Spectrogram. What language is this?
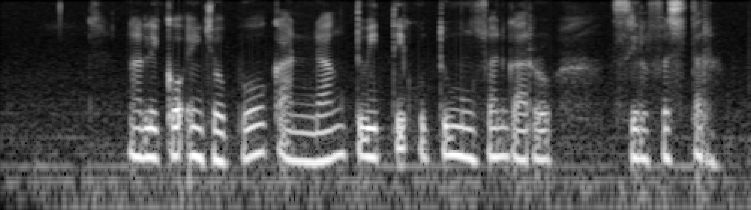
Javanese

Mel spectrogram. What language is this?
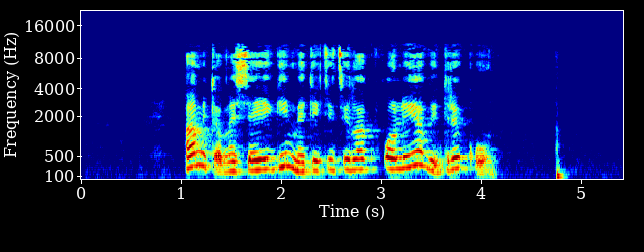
Georgian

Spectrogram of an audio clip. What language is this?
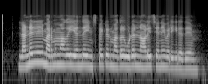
Tamil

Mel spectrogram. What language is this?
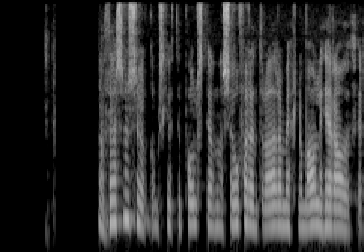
Icelandic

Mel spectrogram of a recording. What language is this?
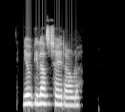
Pashto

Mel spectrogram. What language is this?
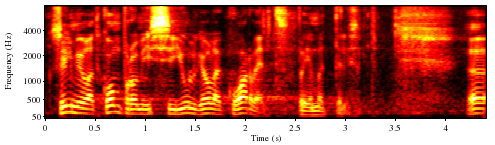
Estonian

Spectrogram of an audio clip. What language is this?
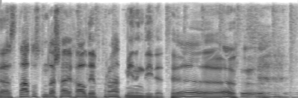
Kazakh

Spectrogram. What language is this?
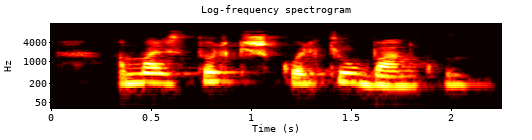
Belarusian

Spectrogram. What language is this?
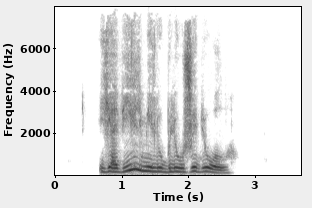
Belarusian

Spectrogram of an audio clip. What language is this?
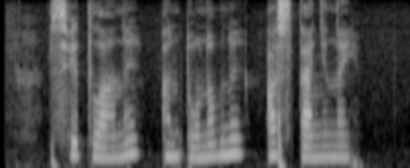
Russian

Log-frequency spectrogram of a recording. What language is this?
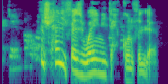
Kabyle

